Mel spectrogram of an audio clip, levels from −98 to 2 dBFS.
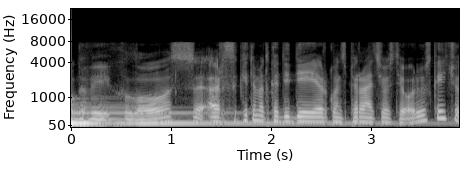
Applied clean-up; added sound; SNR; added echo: none; Bowed string instrument; -2 dB; none.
